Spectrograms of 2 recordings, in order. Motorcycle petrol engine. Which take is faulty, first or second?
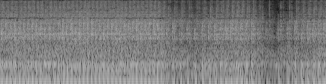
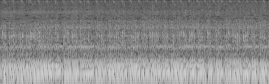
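first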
